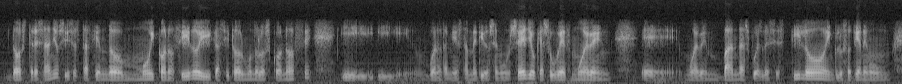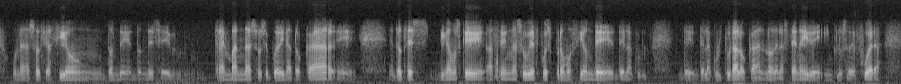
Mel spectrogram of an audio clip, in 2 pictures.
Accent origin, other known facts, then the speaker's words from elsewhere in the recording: Galicia, Spain; yo soy gallego y entonces pues me es mucho más cercano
